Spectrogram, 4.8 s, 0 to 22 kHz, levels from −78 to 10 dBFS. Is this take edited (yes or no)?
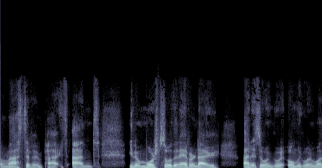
no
